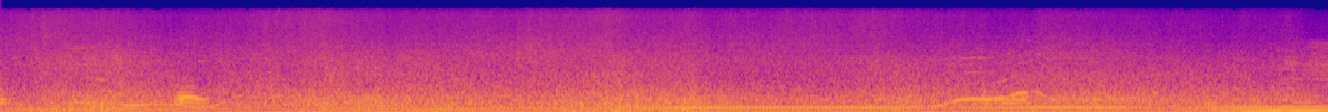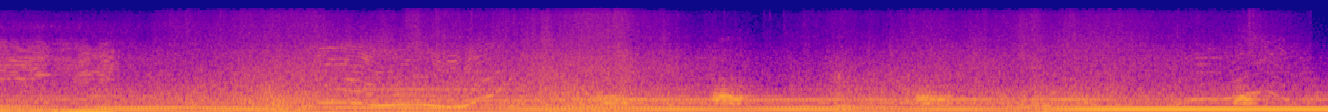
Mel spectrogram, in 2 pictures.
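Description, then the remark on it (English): A continuous wash of ocean surf at a beach at night rushes steadily at moderate loudness, layered over a constant low droning hum, with occasional faint whistling tones drifting through. “Yes, remember the waves, the tides in our great seas and oceans, in unison with the phases of Grandmother Moon and the stars.”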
